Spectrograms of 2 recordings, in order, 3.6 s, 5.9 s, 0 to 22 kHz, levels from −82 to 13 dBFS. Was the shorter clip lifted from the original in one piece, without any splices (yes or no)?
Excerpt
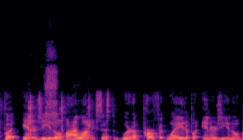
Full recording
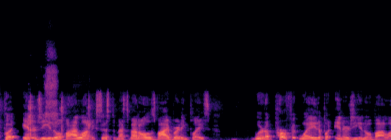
no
